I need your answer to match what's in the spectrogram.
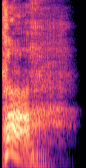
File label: spell cast effort; masteryi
